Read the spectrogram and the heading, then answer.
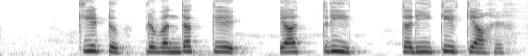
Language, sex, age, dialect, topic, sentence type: Hindi, female, 18-24, Kanauji Braj Bhasha, agriculture, question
